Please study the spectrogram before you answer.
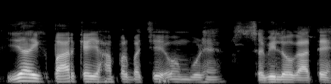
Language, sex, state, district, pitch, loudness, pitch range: Hindi, male, Bihar, Lakhisarai, 125 Hz, -19 LUFS, 115-130 Hz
